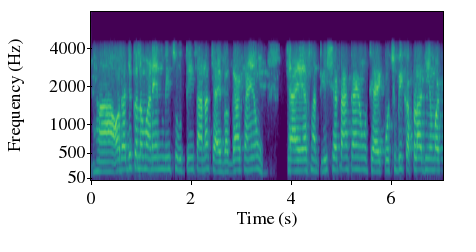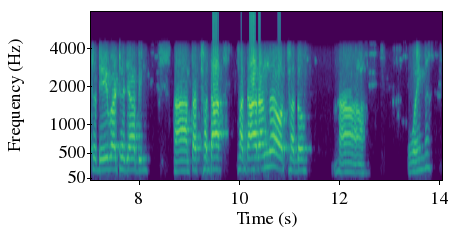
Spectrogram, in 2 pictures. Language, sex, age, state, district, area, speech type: Sindhi, female, 45-60, Uttar Pradesh, Lucknow, rural, conversation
